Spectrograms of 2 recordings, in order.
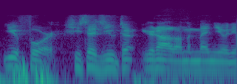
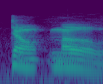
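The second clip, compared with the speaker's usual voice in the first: loud, rough, menacing shout, "move" stretched out; 3 semitones higher, 5 dB louder than usual. Intimidating goblins in a game by shouting at them: intimidating yell. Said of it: "Then I'm gonna intimidate them as well".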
